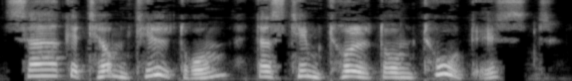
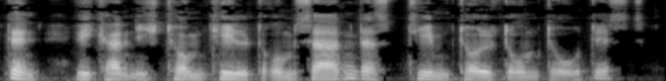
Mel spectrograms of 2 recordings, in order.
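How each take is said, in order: First: High, slow squeaky cat voice; tiny critter. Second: Said in the usual way. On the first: Acted. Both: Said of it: "mit quiekender Stimme".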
